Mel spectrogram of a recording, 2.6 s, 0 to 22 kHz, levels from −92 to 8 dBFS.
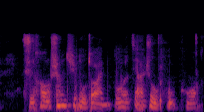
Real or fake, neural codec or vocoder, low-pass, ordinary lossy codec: fake; codec, 24 kHz, 1.5 kbps, HILCodec; 7.2 kHz; MP3, 64 kbps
